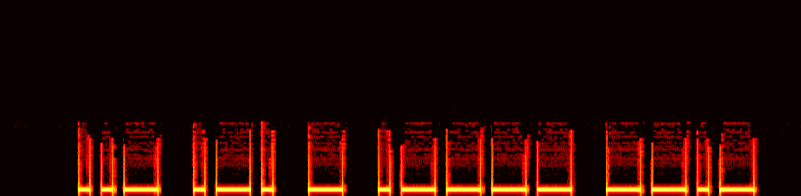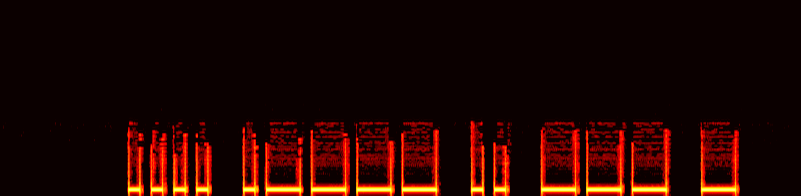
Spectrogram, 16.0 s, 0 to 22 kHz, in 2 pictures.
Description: Morse code, heard as a keyed tone, about 10 wpm, 800 Hz. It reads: URT1Q H1IOT
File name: LEZIONI / 4 Q1 10wpm 2448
